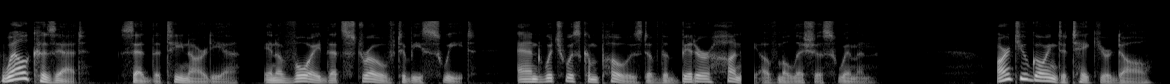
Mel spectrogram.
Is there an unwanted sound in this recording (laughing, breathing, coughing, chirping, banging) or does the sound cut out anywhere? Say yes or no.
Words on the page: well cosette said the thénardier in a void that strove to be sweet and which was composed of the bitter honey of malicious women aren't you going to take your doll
yes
